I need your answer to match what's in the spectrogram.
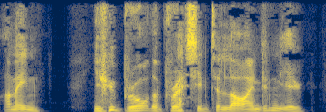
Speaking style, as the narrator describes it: He said, laughing as if he had cracked a joke

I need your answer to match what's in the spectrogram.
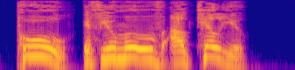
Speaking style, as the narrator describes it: shouted

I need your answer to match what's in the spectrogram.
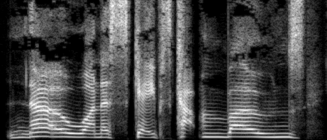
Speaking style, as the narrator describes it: he roared

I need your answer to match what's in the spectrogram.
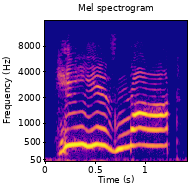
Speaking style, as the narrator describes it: I roared

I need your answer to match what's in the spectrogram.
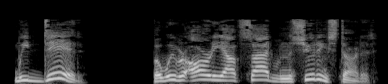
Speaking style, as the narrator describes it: Mary shouted

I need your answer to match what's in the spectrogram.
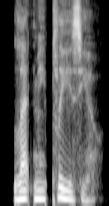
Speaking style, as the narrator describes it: she whispered

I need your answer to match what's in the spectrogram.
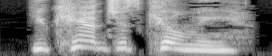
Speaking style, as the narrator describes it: Lyssa blurted out

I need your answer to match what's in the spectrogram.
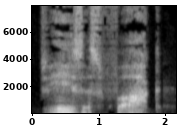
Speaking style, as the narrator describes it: I moan

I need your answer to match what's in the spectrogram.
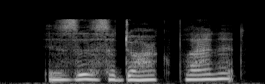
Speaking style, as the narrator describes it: Slowly her tongue was beginning to thaw, her words were less blurred

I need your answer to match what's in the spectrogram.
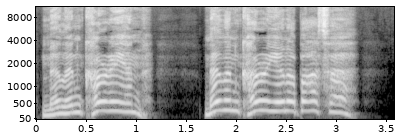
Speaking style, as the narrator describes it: Her voice sounded frail

